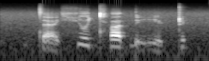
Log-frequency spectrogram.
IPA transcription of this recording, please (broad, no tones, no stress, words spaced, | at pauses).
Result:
tæ̰ç ʊcʰʌ ɗḭʈ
